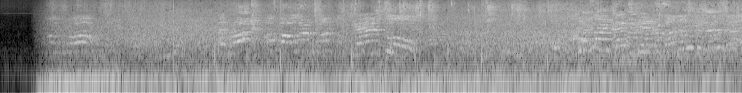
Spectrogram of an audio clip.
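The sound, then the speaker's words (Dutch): A children's party in a McDonald's restaurant in Italy: many kids shouting, squealing and chattering at once over a steady, loud crowd din that continues without pause. “We, we gaan luisteren naar eh, een kinderfeestje in een McDonald's ergens in Europa.”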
